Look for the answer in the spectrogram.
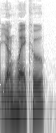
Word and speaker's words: Younghoe Koo: I maybe not going to get this pronunciation correct, but Younghoe Koo.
